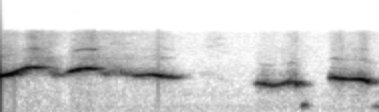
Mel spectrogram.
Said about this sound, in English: the theme song from Good, the Bad, and the Ugly, which is very famous. Very bad whistle of that.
